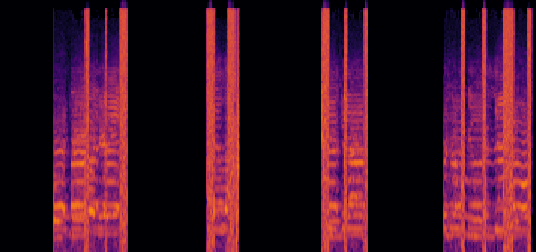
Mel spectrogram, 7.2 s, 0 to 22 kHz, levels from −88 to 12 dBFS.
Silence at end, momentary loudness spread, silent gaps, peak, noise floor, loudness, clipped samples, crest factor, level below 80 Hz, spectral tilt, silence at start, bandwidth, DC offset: 0.05 s; 11 LU; 1.69-2.75 s, 3.19-4.28 s, 4.90-5.91 s; 0 dBFS; under -90 dBFS; -12 LUFS; under 0.1%; 18 dB; -44 dBFS; 0 dB/octave; 0.7 s; over 20 kHz; under 0.1%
